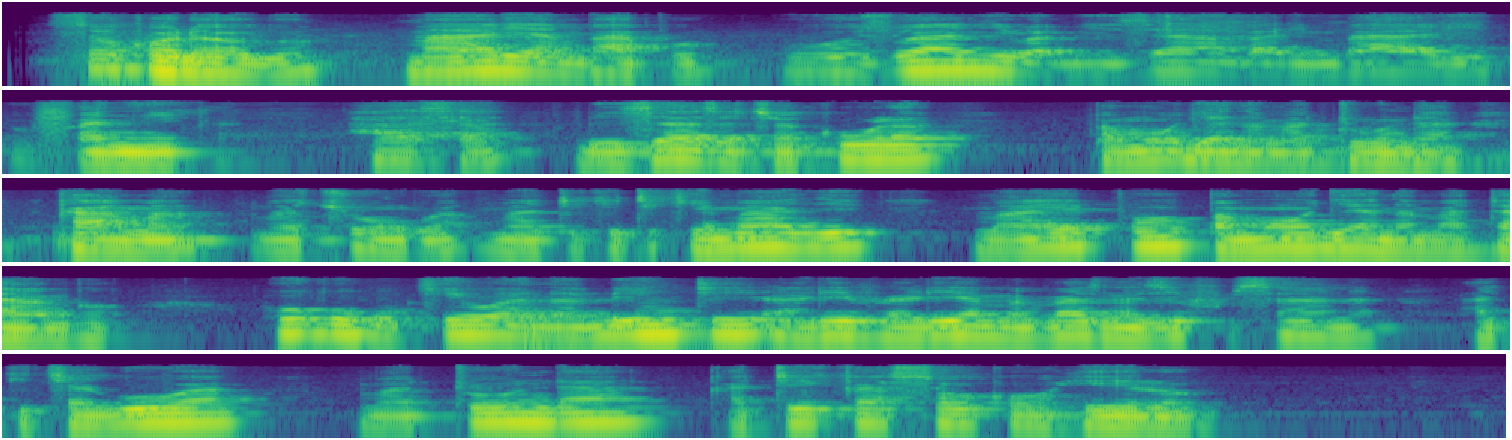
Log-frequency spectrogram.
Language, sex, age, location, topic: Swahili, male, 25-35, Dar es Salaam, finance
